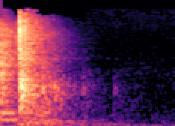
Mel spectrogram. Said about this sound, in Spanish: A ver, pero, pero espérame, déjame, déjame cerrarle la puerta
